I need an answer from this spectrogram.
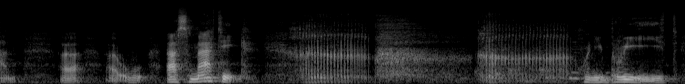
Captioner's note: breathes loudly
